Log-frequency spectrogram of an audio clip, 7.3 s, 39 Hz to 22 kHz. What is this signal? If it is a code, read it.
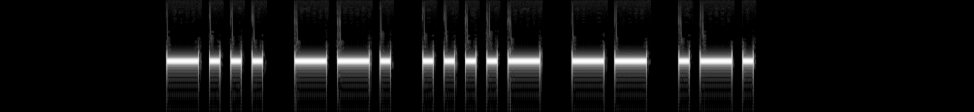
Morse code, heard as a keyed tone, about 16 wpm, 700 Hz. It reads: BG4MR
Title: DXCC-100 Call Signs - 5 Characters - Repeated 2x - 15wpm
